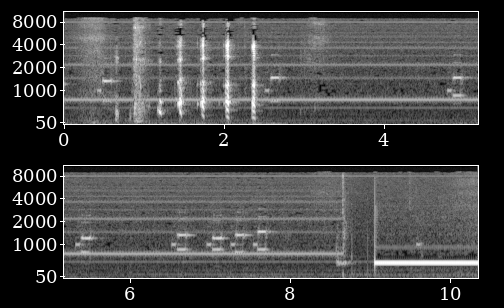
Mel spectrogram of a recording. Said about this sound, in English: See if they pick up the phone.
